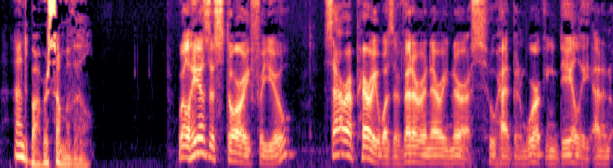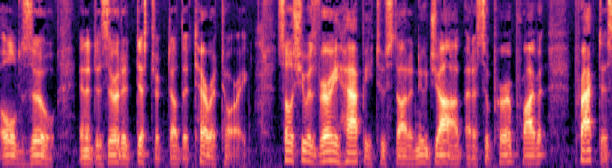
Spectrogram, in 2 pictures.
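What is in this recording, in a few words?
rhodeisland, International Dialects of English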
